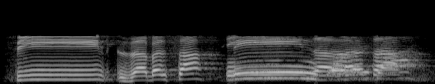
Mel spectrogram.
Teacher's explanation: جب ہم سین کی ادائیگی کریں گے تو اس میں سیٹی کی آواز آئے گی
